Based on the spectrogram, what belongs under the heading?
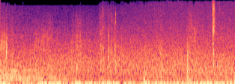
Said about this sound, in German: So Schritte, Meeresrauschen, mehr Schritte. Es gibt keine Musik.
